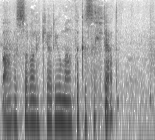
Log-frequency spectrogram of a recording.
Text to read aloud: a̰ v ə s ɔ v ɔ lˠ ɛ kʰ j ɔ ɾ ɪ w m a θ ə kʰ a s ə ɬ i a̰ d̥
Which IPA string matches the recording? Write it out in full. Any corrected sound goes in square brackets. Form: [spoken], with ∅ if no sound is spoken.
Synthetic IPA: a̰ v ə s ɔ v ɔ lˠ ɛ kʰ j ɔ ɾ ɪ w m a θ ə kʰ [ə] s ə ɬ [j] a̰ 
